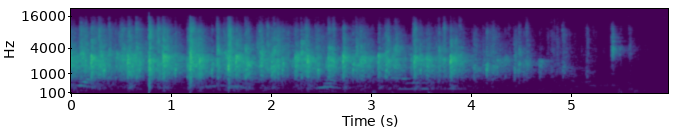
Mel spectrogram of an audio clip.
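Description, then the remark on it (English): An audience clapping hands together to give God praise, in a dense, steady patter of many claps, with a few scattered voices mixed in, gradually thinning and fading out toward the end. “One more time, clap your hands.”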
